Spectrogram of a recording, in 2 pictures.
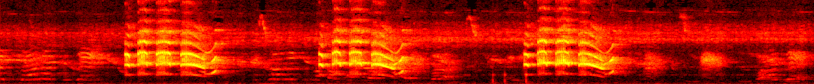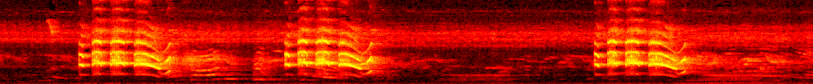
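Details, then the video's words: Red wattlebird repeating a loud, grating, coughing rasp roughly every one and a half to two seconds, each burst harsh and noisy, with a faint steady hiss and quiet gaps between calls. "Red watteld bird sound"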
